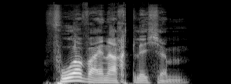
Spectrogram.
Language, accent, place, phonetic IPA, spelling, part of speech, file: German, Germany, Berlin, [ˈfoːɐ̯ˌvaɪ̯naxtlɪçm̩], vorweihnachtlichem, adjective, De-vorweihnachtlichem.ogg
- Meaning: strong dative masculine/neuter singular of vorweihnachtlich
